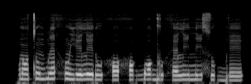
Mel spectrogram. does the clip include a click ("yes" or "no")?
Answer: no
